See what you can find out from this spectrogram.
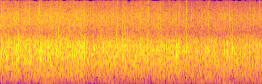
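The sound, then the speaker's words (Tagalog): Applause from a seated audience at a Sunday church faith talk, a thick, continuous patter of many hands clapping at a constant level, with no voice over it. “Palakpakan nga natin ang bawat isa sa inyo.”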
